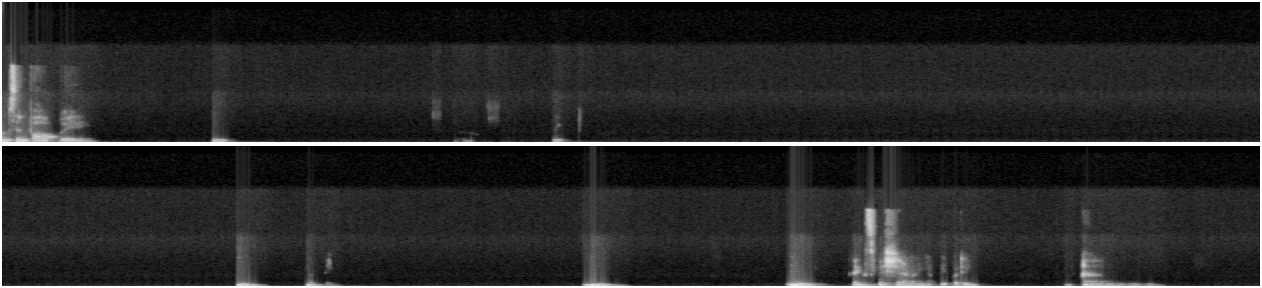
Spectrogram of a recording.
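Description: A young woman speaks calmly through an online call, with pauses.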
